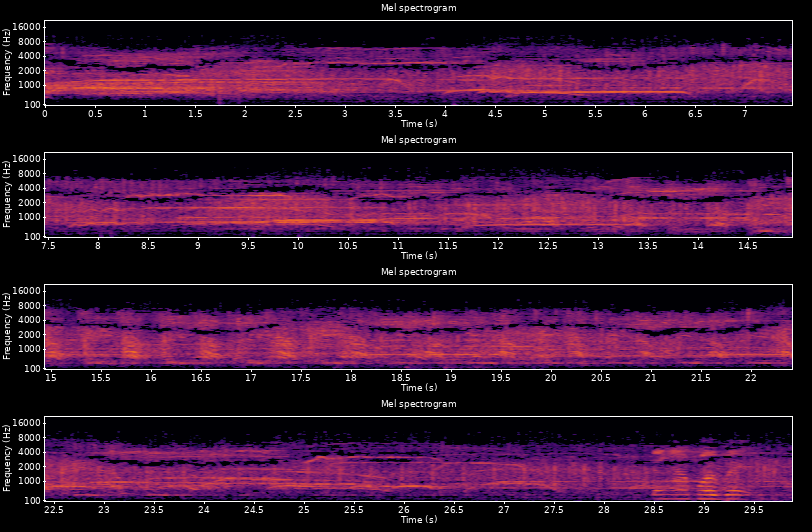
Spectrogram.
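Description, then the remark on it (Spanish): A large audience at a concert in Puerto Rico applauds and cheers without pause for about thirty seconds for a performer back on stage after about a year and a half, a dense, steady roar of clapping mixed with shouting voices, holding at a fairly even loudness throughout. “Un aplauso para él.”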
